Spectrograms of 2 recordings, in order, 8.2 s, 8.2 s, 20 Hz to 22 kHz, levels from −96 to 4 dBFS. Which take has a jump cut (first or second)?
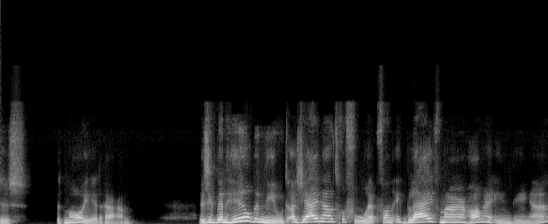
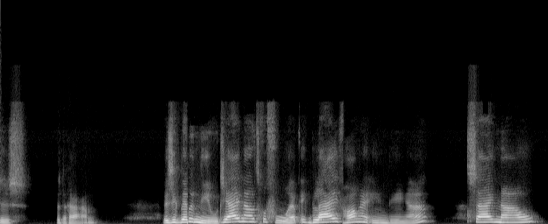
second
